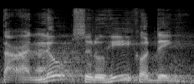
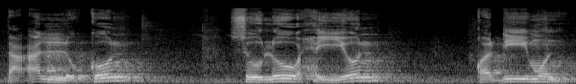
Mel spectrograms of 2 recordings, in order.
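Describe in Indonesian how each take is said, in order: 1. Setiap kata berakhir tanpa akhiran -un. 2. Setiap kata berakhir dengan akhiran -un penuh. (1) "kalau kita jadi kod Melayunya"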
